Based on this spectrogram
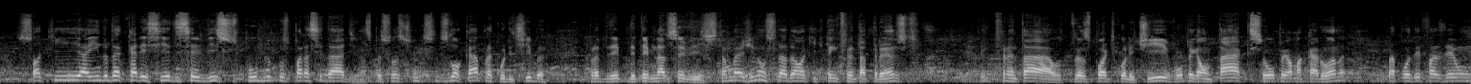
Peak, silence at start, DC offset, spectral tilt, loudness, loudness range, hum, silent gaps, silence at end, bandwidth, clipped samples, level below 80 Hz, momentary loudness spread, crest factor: -6 dBFS; 0 s; under 0.1%; -4.5 dB/octave; -23 LUFS; 2 LU; none; none; 0 s; 12.5 kHz; under 0.1%; -66 dBFS; 8 LU; 16 dB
